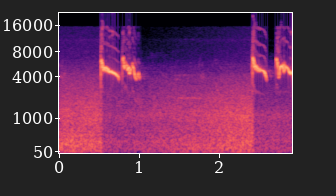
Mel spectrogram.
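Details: Caged male white-eye, tested after its cover is opened following separation from the female, with wild white-eyes coming around; two bursts of high, clear, quickly descending chirped notes about two seconds apart over a faint background hiss.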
